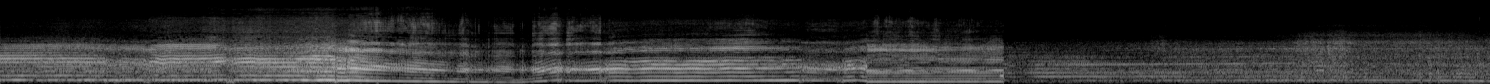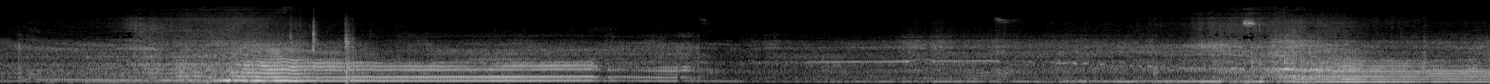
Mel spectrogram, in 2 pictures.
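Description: Rally cars racing past on the road one after another, engines revving hard and changing pitch through the gears. The pitch drops as a car goes by. The loudest passes come about three seconds in, around seventeen seconds in, and near the end.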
